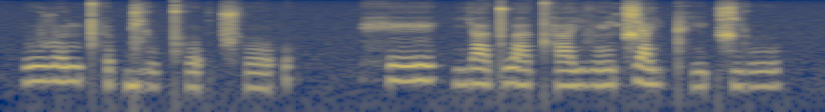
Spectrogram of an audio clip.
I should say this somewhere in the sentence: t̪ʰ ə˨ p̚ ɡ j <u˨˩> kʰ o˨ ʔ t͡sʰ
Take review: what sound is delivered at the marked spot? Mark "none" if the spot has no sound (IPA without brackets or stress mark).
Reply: u˨˩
